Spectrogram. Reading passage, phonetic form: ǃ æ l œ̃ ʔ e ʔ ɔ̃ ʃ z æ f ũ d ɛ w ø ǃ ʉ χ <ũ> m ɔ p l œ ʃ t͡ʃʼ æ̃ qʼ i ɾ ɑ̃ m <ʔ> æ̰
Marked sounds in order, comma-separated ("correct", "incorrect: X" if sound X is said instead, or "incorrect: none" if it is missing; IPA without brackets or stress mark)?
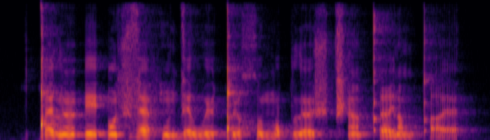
incorrect: u, incorrect: qʼ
